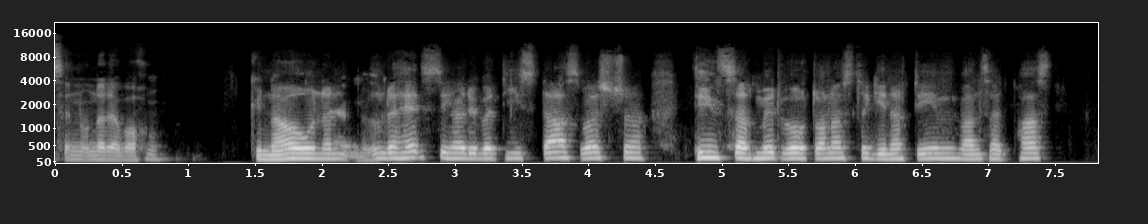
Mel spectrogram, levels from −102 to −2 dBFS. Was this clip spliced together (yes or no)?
no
